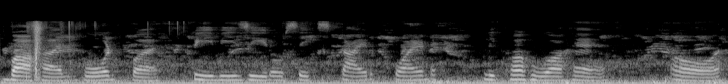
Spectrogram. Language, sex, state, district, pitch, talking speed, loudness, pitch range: Hindi, female, Punjab, Pathankot, 195 Hz, 90 wpm, -21 LUFS, 185-205 Hz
